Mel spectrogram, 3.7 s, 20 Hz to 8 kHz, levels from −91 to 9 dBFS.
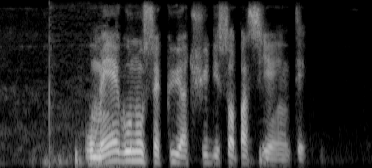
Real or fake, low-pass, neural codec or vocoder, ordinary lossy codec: real; 7.2 kHz; none; Opus, 24 kbps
